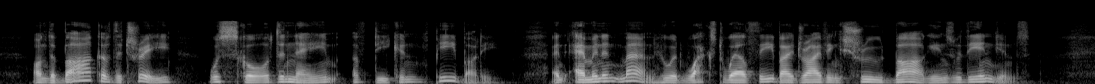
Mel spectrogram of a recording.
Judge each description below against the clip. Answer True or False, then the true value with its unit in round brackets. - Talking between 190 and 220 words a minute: False (150 wpm)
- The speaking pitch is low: True (105 Hz)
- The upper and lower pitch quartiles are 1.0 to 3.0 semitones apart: False (3.7 semitones)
